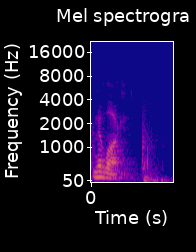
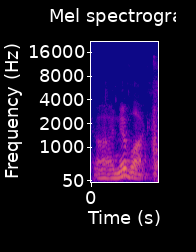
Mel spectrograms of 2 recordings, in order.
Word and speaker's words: NIVLOC: But this particular mining district, this mining site, Colvin, I'm sorry, not Colvin, NIVLOC. Okay, well I just kind of gave it away. NIVLOC, so what we were talking about that a second ago. Like I said, it's spelled N-I-V-L-O-C. Well, if we reverse that, it's Colvin, C-O-L-V-I-N. And that Colvin was the last name of the guy who basically founded this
